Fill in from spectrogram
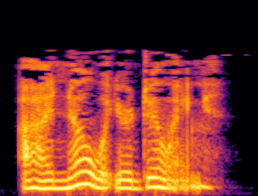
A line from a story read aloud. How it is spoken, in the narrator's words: he murmurs, amused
